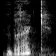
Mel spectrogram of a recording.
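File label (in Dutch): "brak", Dutch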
